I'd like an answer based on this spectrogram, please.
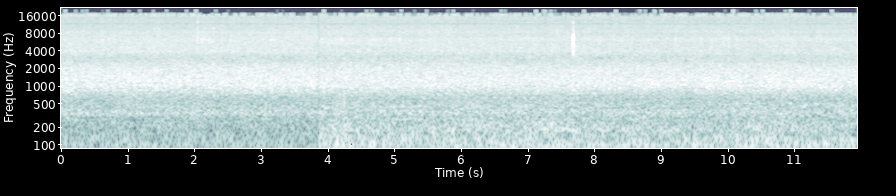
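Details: Steady roar of road traffic and passing vehicles fills the recording, with no bird or other animal voice standing out.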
